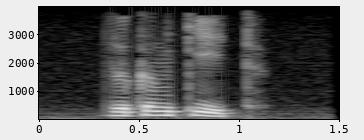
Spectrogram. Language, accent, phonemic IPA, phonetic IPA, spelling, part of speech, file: Armenian, Eastern Armenian, /d͡zəkənˈkitʰ/, [d͡zəkəŋkítʰ], ձկնկիթ, noun, Hy-ձկնկիթ.ogg
- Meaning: caviar, spawn, roe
